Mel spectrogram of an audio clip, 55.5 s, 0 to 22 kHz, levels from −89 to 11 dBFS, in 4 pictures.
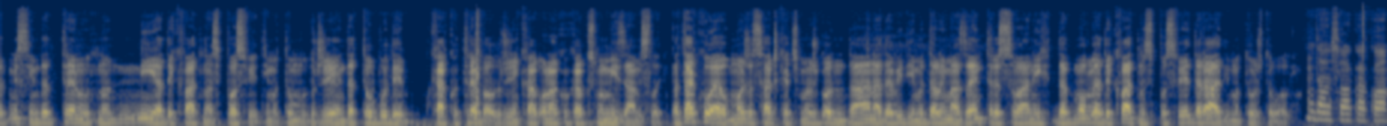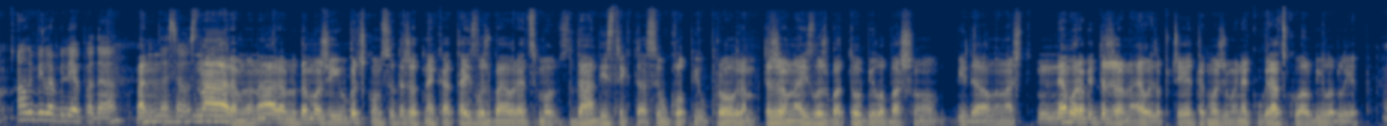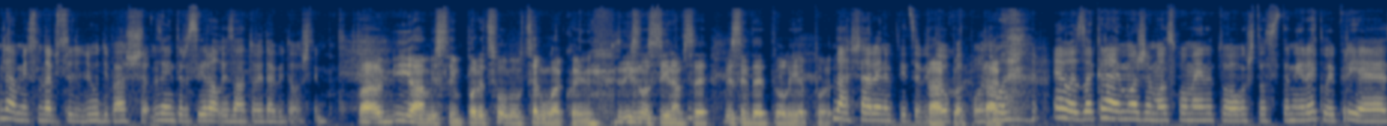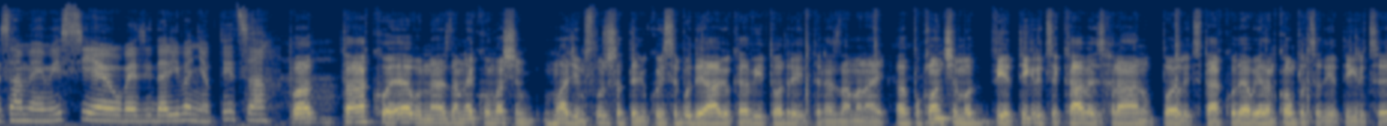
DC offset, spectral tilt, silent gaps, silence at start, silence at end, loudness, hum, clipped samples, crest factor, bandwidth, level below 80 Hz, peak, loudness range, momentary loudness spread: under 0.1%; -5 dB/octave; none; 0 s; 0 s; -26 LUFS; none; under 0.1%; 22 dB; 17 kHz; -58 dBFS; -4 dBFS; 4 LU; 10 LU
